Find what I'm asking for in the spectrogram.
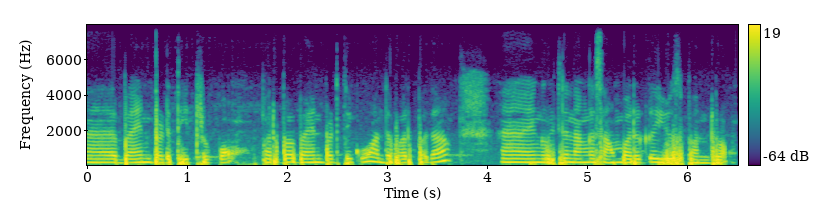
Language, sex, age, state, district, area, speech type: Tamil, female, 45-60, Tamil Nadu, Perambalur, rural, spontaneous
